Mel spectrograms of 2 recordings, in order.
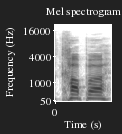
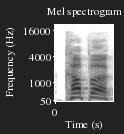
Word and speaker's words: Cooper: and it's kind of that, remember that, like, and it's that, they have that bizarre pronunciation of Cooper Manning. It's Cuppa Manning. So right. isn't it like this weird Southern Cuppa?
